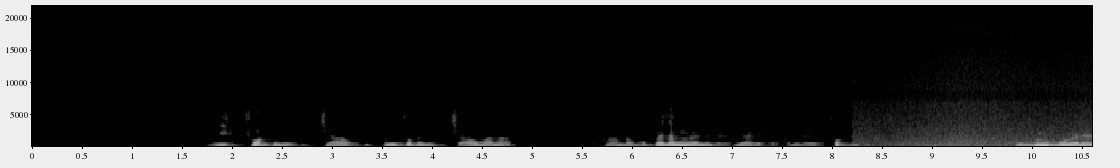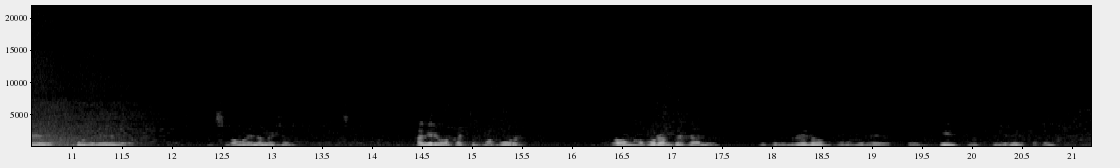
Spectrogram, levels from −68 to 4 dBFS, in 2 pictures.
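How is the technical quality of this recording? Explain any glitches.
The recording has some clear noise-suppressor trouble, and it gets worse in the second half.

Noise suppressor artifacts run the whole way through. The suppressor pulls down the bands it judges to be steady noise by about 19 dB, frame by frame. So the background dips in the gaps and swells back up under the speech.

Around 8 s the room noise jumps by about 20 dB and settles roughly 13 dB under the speech. From 8.2 to 11.83 s you can hear the noise suppressor catching up. Its noise estimate lags behind the jump, so the louder background comes through with less reduction at first. Over about 3.6 s the estimate adapts and the noise sinks back, to a cut of about 16 dB.

Once it has adapted, the suppressor starts eating into the speech itself. This speech cut by the noise suppressor happens at 12.38–12.61 s (down about 18 dB), 13.04–13.27 s (about 14 dB), 14.8–15.54 s (about 19 dB), 16.37–17.48 s (about 19 dB) and 17.87–20.86 s (about 22 dB). 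It mistakes soft parts of the speech for noise. Quiet consonants and word endings get dragged down with the background, so they sound swallowed or faint. The last stretch is the worst, with around two seconds of it turned down.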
